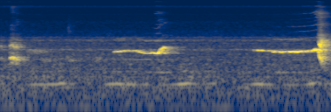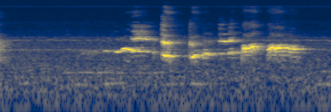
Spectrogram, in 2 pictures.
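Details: A pet talking parrot gives a few soft, slurred speech-like sounds, a sharp click, then a quick run of chattering, word-like syllables toward the end over a faint steady hum.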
